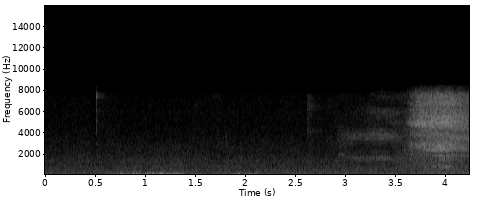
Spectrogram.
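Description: A faint scissor snip and a few soft handling bumps, then near the end a schnauzer shaking its head. The shake is a rising rustle of ears and coat and is the loudest sound.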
